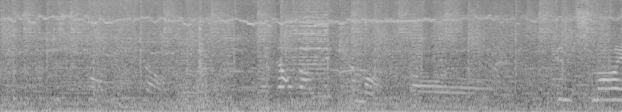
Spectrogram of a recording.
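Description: Steady low hum of a moving amusement-park ride car, with voices and music over it.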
